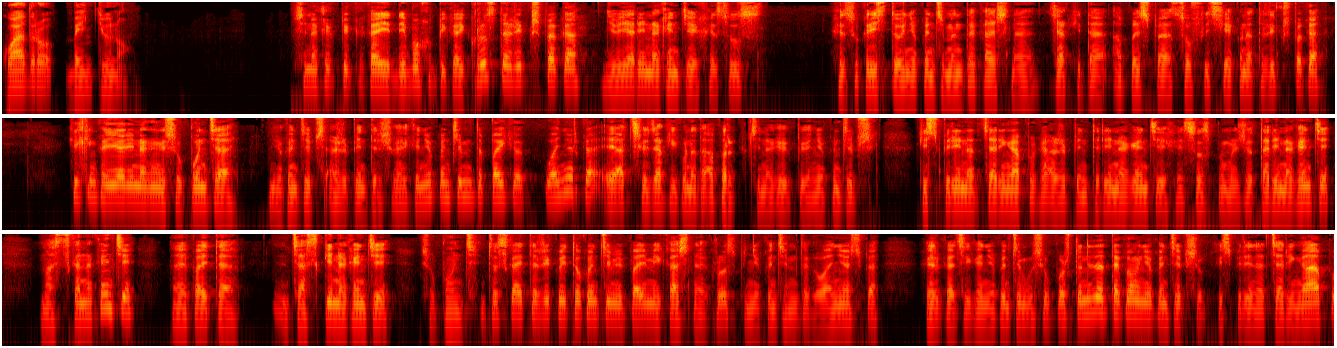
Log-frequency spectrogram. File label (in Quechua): good news quichua cayambe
